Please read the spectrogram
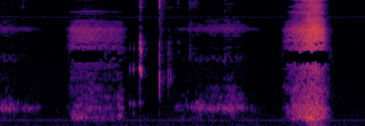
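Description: Breathy hissing puffs, one louder puff about a second in, a few small clicks, then one short, loud sneeze-like burst near the end.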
